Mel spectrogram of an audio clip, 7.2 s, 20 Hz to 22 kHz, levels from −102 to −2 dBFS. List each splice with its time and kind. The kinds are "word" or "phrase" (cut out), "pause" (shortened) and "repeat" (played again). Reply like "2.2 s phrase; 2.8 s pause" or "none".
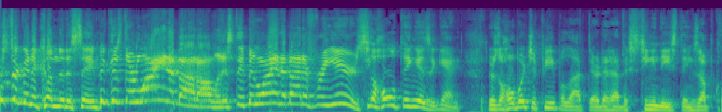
1.0 s word; 3.7 s word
